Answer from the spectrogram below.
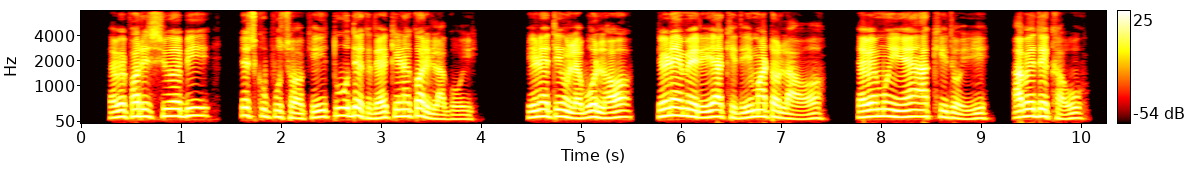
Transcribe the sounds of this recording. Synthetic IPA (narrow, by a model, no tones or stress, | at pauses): t̪ɛːbɛpʰɐɾisiuɛbʱi | t̪eːskupʊt͡sʰɔkit̪ud̪eːkʰd̪ɛkɪɽ̃ɛkɔɾila̰ːɡoi | t̪ɪɽ̃ɛt̪̬ɪ̃ũlɛboːlɔ | t̪ɪɽ̃ɛɛmeːɾiaːkʰid̪imaːʈɔla̰ːɔ | t̪ɛːβɛmʊ̃ĩɛaːkʰid̪oːi | abɛd̪eːkʰaːuː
